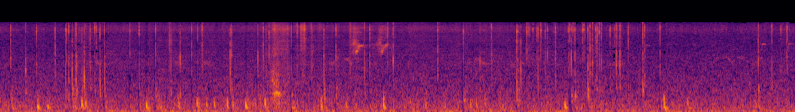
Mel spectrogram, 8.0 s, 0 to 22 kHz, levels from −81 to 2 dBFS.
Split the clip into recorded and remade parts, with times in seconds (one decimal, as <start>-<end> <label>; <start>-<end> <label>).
0.0-1.1 recorded; 1.1-5.2 remade; 5.2-8.0 recorded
